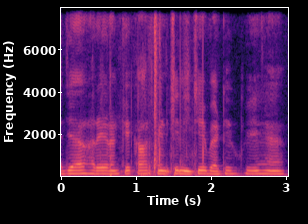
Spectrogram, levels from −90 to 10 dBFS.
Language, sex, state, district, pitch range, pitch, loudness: Hindi, male, Uttar Pradesh, Shamli, 140-150 Hz, 145 Hz, -20 LUFS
